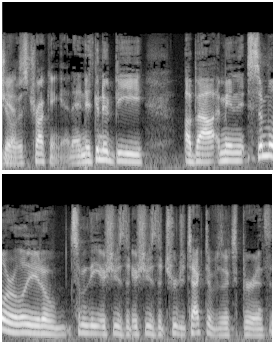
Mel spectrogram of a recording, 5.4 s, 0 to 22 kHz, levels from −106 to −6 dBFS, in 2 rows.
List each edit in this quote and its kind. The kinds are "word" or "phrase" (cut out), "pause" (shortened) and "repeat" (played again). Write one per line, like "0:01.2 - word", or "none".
0:00.9 - word
0:02.5 - word
0:03.3 - word
0:04.0 - repeat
